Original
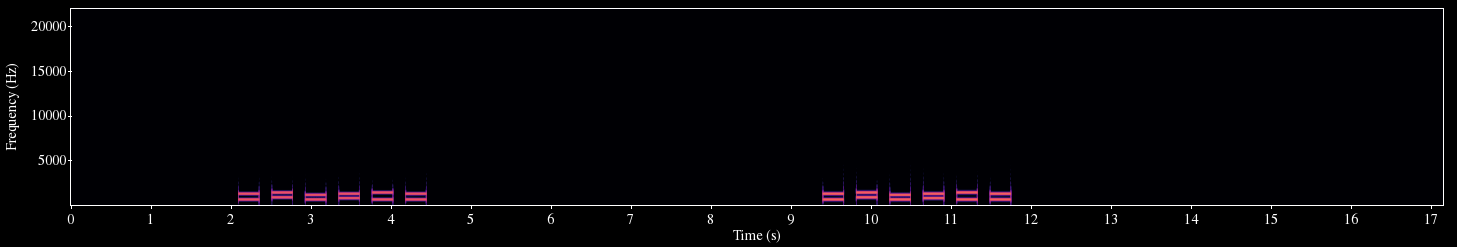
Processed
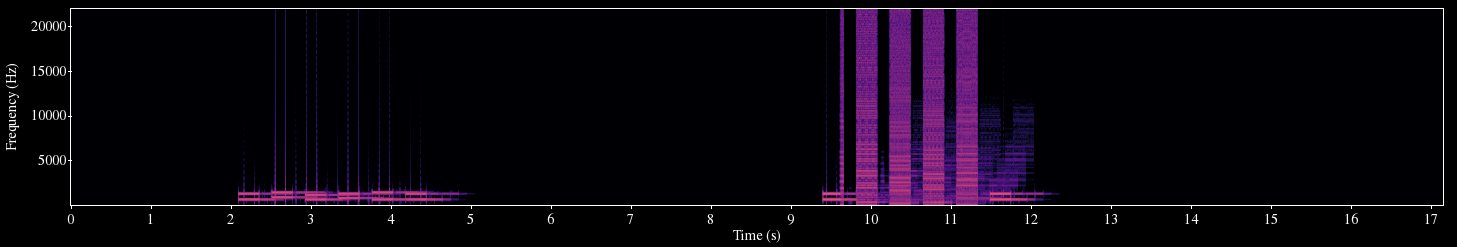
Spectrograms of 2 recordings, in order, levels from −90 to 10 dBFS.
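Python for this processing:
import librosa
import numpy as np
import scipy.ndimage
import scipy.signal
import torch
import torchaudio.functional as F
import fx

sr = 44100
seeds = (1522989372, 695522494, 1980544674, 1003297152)

y = fx.overflow_wrap(x, sr, gain_db=21.5, at=(9.61, 11.39), fade=0.02)
y = fx.echo_stepped(y, sr, ms=101, hz=420.0, octaves=0.7, feedback_pct=70, wet_db=-8)
y = fx.buffer_crackle(y, sr, first_s=0.34, period_s=0.13, block=64, kind='repeat')
y = y * librosa.db_to_amplitude(-4.5)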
